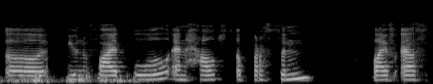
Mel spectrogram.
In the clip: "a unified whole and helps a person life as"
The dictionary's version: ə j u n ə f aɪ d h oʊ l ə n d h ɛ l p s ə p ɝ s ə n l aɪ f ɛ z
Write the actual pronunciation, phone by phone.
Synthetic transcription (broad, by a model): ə j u n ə f aɪ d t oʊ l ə n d h ɛ l p s ə p ɝ s ə n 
